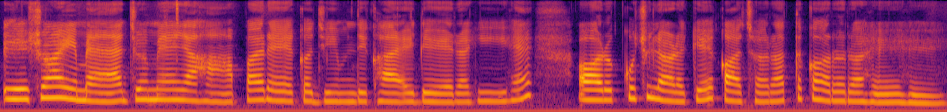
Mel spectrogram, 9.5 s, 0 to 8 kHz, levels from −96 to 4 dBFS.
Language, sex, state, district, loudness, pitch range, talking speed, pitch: Hindi, female, Rajasthan, Jaipur, -18 LUFS, 190-230 Hz, 115 wpm, 205 Hz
